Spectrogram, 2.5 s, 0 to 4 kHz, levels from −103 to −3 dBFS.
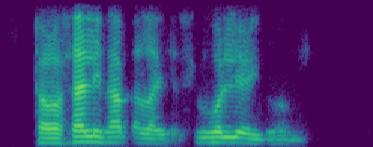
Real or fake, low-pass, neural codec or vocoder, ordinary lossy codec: fake; 3.6 kHz; codec, 24 kHz, 0.9 kbps, WavTokenizer, medium speech release version 2; Opus, 32 kbps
